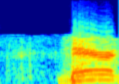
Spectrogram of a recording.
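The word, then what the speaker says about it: Bexar: Bear County, right? Yes, sir. B-E-X-A-R, but it's pronounced B-E-A-R.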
